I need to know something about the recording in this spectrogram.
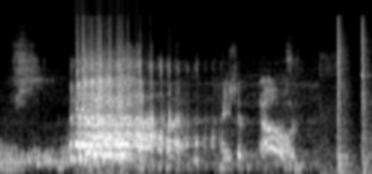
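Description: Young men burst out laughing close by.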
